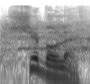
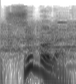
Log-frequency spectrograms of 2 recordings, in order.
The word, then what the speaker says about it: Shibboleth: they would tell him to say Shibboleth. If he was from Ephraim, he would say Sibboleth, because people from Ephraim cannot pronounce the word correctly.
